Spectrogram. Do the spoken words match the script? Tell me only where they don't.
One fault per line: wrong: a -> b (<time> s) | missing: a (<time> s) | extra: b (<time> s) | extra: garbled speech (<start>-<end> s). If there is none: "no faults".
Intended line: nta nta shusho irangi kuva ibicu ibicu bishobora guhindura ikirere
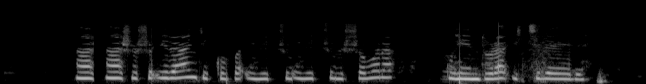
no faults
